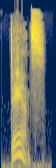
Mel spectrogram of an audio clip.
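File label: "dance", American English; gcompris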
